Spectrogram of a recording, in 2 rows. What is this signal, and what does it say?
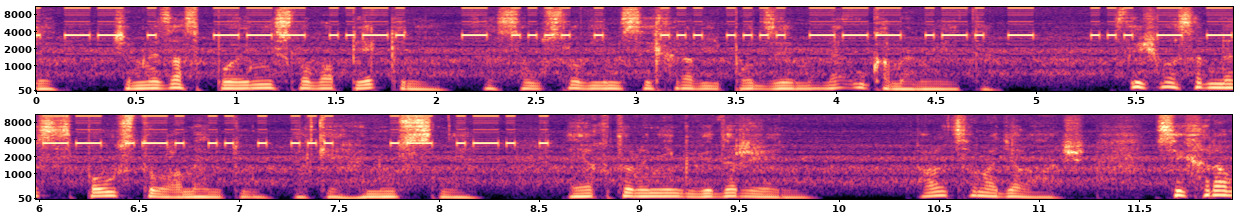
Morse code, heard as a high beeper, machine-sent, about 29 wpm, 3450 Hz, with speech in Czech. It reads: … OF THE SHORT STORIES ARE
